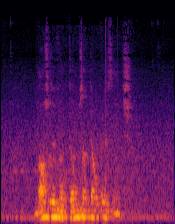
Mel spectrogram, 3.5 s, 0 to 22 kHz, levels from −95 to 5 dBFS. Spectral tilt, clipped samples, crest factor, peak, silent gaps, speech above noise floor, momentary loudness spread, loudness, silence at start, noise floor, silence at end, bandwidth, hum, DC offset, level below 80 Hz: -9 dB/octave; under 0.1%; 18 dB; -4 dBFS; none; 25 dB; 15 LU; -20 LUFS; 0.15 s; -44 dBFS; 0.35 s; 8 kHz; none; under 0.1%; -52 dBFS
